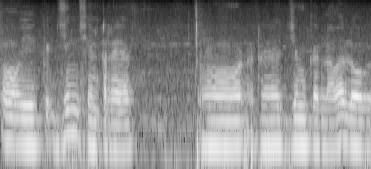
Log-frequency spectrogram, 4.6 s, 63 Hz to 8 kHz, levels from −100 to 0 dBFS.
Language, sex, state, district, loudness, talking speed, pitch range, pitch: Rajasthani, male, Rajasthan, Churu, -16 LUFS, 155 wpm, 125-135 Hz, 130 Hz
